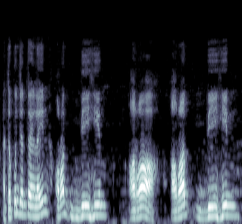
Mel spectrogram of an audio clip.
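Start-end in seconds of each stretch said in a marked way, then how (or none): 1.1-4.8 rabbihim recited slowly with a full, heavy ra; thick ra. Shown as a demonstration. Teacher drilling rabbihim for students: slow, thick ra. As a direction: isolate ra, then rabbihim with the ra thick. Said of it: "ini dibaca dengan tebal".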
